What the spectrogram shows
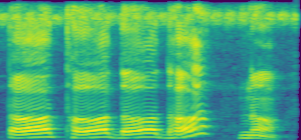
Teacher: देखें तो दंतव्य है यह त थ द ध न देखिए जब बोलेंगे तो दांत से जीभ का स्पर्श करती है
